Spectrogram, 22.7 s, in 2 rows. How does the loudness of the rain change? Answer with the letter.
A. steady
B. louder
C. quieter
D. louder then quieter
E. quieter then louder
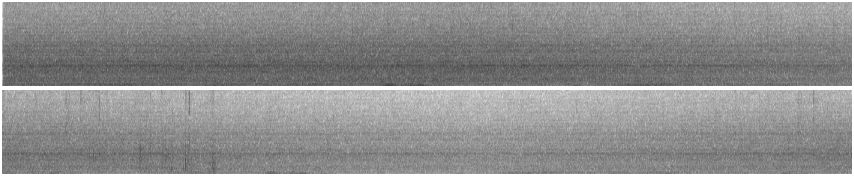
C.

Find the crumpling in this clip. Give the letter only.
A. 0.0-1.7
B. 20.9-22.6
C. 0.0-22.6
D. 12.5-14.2
D.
